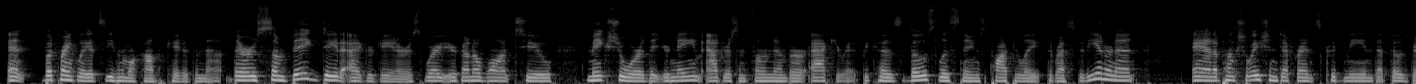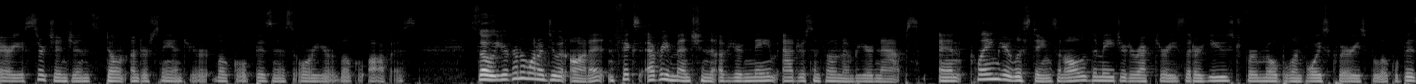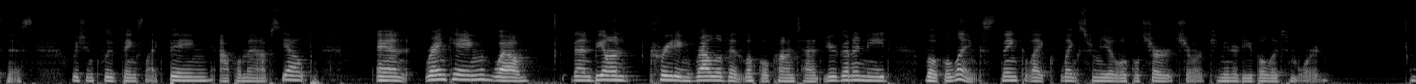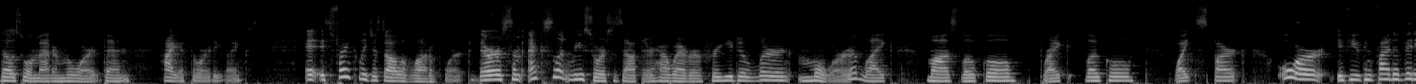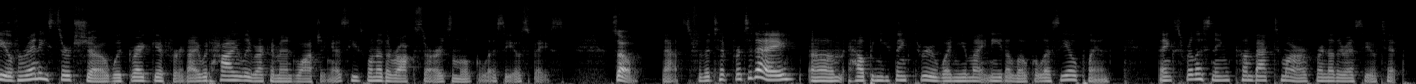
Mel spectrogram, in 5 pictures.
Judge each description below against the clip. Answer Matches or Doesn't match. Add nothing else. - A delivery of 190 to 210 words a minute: Matches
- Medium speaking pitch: Matches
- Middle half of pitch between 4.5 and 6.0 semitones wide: Doesn't match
